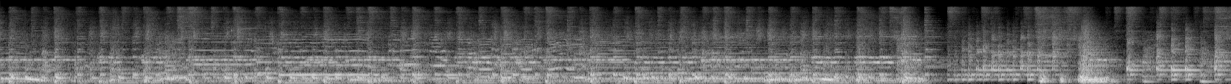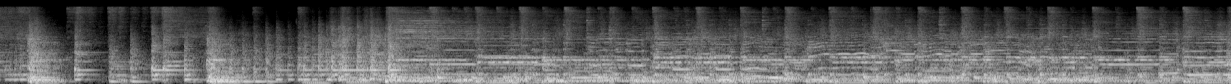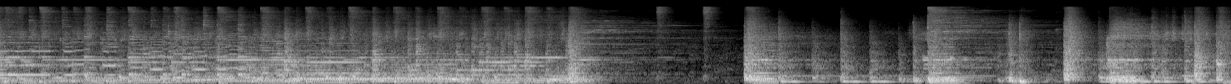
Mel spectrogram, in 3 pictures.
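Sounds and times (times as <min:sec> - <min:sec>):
drum kit hits: 0:00.0 - 0:11.6, 0:12.4 - 0:36.9
live band playing: 0:00.0 - 0:36.9.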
